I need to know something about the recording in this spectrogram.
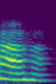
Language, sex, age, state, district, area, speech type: Kannada, female, 18-30, Karnataka, Shimoga, rural, conversation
